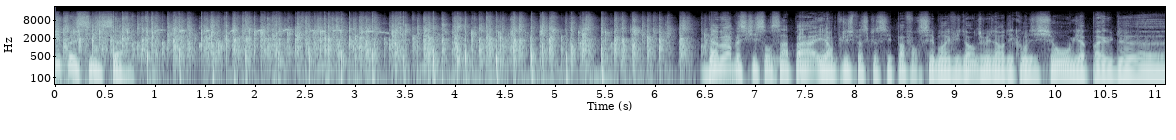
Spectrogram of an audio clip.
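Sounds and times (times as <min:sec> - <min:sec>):
speech: 0:00.0 - 0:00.9, 0:06.5 - 0:11.0
studio audience applauding musicians: 0:00.0 - 0:06.5.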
